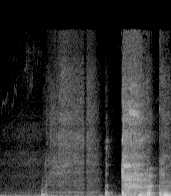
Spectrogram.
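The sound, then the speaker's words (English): A few harsh coughs: a brief one, a short pause, then a louder cluster of rough, raspy coughs near the end, with no talking around them. “Anytime anyone coughs.”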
